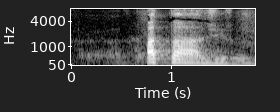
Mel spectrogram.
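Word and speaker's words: التاجر: Compare that to Ta. We come to Ta now. How will you pronounce this now? At-Tajiru. You did not pronounce Al. You did not pronounce Lam. Okay, you did not pronounce. You skipped it.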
